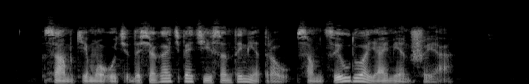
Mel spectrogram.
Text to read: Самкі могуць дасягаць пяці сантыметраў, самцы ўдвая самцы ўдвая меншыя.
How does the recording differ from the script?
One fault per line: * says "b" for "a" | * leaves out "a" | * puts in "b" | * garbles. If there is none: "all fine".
* leaves out "самцы ўдвая"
